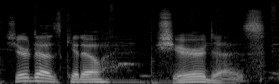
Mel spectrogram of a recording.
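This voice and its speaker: A laid-back man acted by a man reading a visual novel, middling in pitch. He is gentle and weary, resigned to everything and low-key about it. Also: sing-song, slow pace, faint music behind.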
